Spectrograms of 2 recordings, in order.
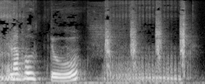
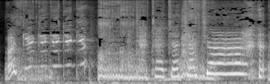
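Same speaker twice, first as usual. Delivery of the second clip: very high coaxing call; 10 semitones higher than usual. Real, not acted. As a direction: coax the dog over, high. Calling dog in high voice.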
